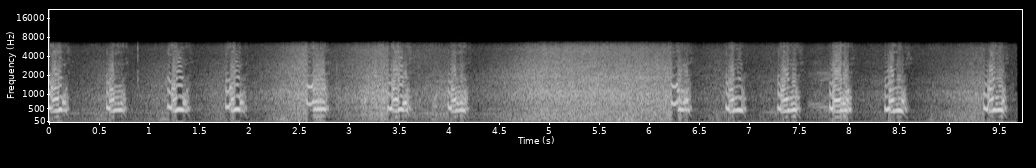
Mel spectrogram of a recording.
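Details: Elvis, an American black and tan coonhound, baying in a steady string of loud, drawn-out mournful bays, each about half a second, roughly two per second, broken by a longer hoarse howl midway before the rhythmic bays resume.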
